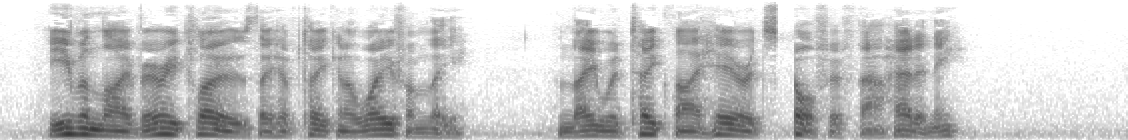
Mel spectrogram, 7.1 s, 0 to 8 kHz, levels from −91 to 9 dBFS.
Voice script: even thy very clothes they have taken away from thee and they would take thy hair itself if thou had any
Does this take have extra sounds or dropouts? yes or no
yes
